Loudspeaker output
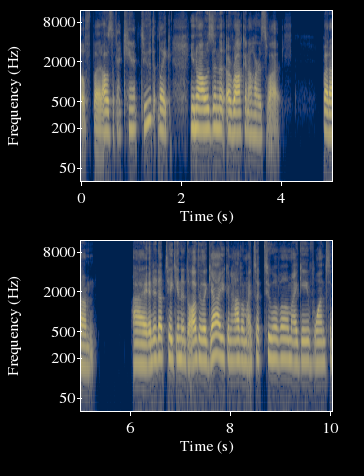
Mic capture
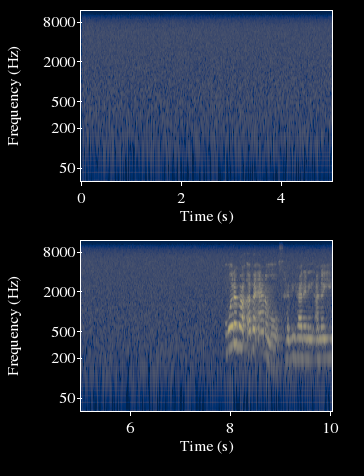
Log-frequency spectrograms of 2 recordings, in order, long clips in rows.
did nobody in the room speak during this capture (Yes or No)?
No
